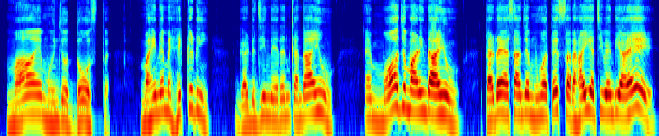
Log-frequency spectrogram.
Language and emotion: Sindhi, happy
